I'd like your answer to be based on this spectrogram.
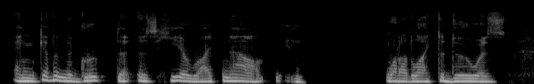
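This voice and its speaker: A man's fairly high, somewhat breathy voice with a dark, mellow tone, ordinary pitch variation and a fairly slow pace, dry and close with no echo. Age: 60s. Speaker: hypnotherapy company co-founder. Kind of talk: networking self-introduction. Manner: halting, many fillers.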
